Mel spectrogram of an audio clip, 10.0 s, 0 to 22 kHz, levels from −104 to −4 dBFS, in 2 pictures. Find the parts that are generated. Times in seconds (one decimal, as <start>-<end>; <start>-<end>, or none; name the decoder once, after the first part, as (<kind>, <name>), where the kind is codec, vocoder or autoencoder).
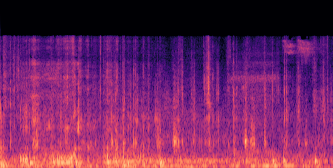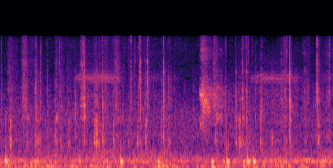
0.0-4.9 (vocoder, BigVGAN v2)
